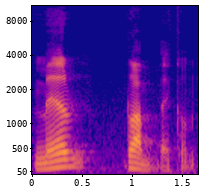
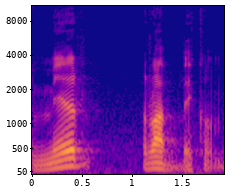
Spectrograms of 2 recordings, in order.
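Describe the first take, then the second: The two takes are said the same way.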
